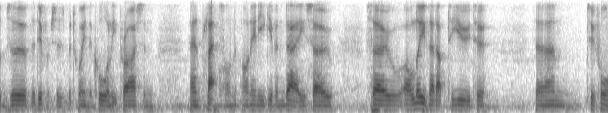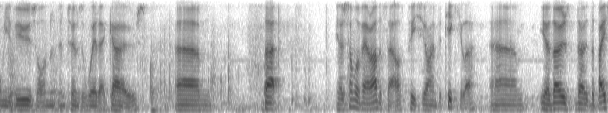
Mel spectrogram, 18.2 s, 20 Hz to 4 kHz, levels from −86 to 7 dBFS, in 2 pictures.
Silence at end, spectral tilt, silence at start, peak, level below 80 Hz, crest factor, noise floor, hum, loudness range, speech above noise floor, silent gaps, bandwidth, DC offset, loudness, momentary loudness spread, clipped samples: 0 s; -10 dB/octave; 0 s; -6 dBFS; -50 dBFS; 22 dB; -49 dBFS; none; 3 LU; 23 dB; none; 4 kHz; under 0.1%; -27 LUFS; 15 LU; under 0.1%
